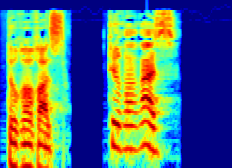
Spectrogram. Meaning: December
- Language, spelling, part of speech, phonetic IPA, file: Adyghe, тыгъэгъэзэмаз, noun, [təʁaʁazamaːz], CircassianMonth12.ogg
